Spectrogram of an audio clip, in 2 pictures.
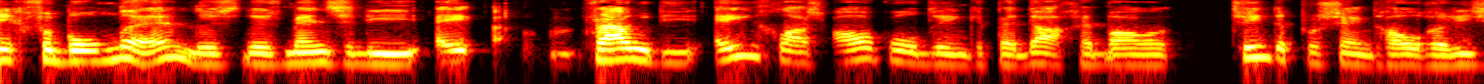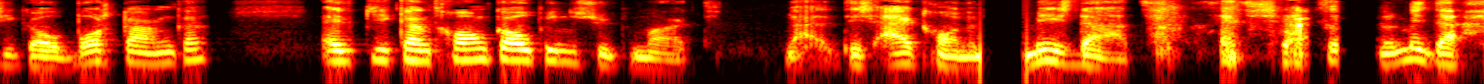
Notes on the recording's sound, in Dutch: de sessie die ik live doe op Instagram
